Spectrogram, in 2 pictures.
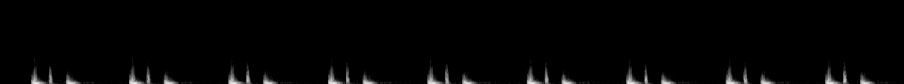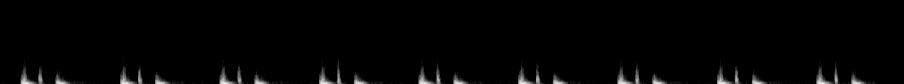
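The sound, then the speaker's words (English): Mid-systolic clicks heard in the mitral valve region: a steady heartbeat at 60 beats per minute, each cycle a low lub, then a short sharp click, then a dup. The beats repeat evenly for the whole stretch with no talking. “Listen now to mid-systolic clicks in the mitral valve region. We will listen first at 60 beats per minute.”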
